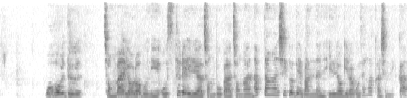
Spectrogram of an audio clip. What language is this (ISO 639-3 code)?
kor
